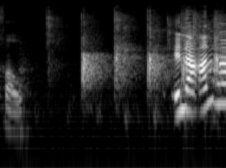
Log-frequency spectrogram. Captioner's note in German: Beifall SPD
